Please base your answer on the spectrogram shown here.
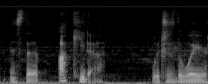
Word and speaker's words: Akira: busy man what's the matter canada everything is pronounced wrong that first video release dub is the reason most people say akira instead of akira which is the way you're supposed to say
